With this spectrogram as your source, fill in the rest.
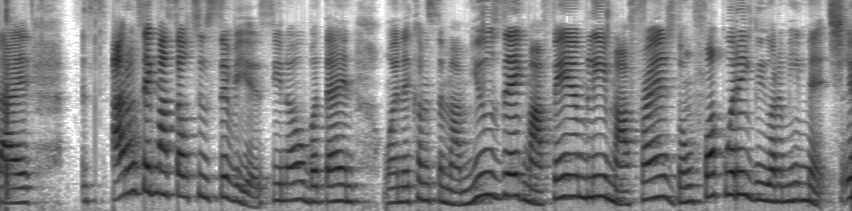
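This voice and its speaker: This woman speaks at a moderate pace in a Bronx accent, her fairly high pitch showing ordinary variation. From New York, the Bronx. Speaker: rapper. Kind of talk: interview monologue. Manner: casual, blunt.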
